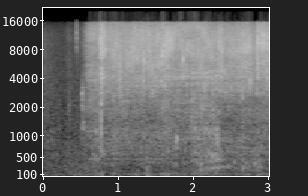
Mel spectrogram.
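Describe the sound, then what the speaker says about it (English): A kitchen tap is turned on and runs steadily into a sink while a knife is rinsed under it. A short clink comes first, then a loud, continuous rush of water with small splashes, heard close. "I'm going to put this knife over here to wash."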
